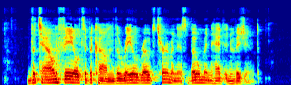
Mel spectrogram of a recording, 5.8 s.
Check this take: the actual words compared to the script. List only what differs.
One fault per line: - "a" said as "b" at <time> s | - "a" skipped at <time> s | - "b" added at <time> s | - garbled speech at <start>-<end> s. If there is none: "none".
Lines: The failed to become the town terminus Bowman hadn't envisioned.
- "town" added at 0.7 s
- "town" said as "railroad" at 2.4 s
- "hadn't" said as "had" at 4.2 s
